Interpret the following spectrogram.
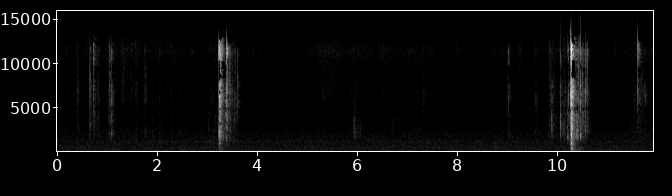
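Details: Quiet indoor room with a steady low hum and two sharp clicks, about three seconds and ten seconds in, plus a few faint ticks.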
